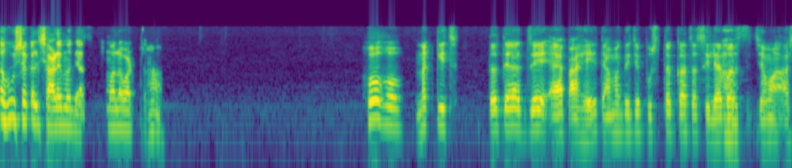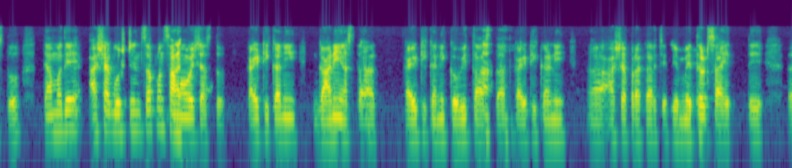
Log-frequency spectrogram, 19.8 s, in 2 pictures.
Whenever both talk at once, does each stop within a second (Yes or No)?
Yes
